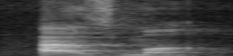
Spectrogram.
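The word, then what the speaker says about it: asthma: ಮಾಡಬಹುದು just say ರಾಪೋರ್ wrapper buffet debut ವ್ಯಾಲೆ ಆಸ್ಮಾ listen ಫಾಸನ್ ಎಲ್ಲಾ ಕನ್ನಡದಲ್ಲಿ ಸ್ಪಷ್ಟವಾಗಿ ಬರೆದಿದ್ದೀನಿ ನೀವು ಹಾಗೆ ಉಚ್ಚಾರಣೆ ಮಾಡಬೇಕು ಸಾಫನ್ ಸಾಫನ್ ಅಲ್ಲ ಸಾಫನ್ ಮೊಯ್ಸನ್ ಮೊಯ್ಸನ್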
